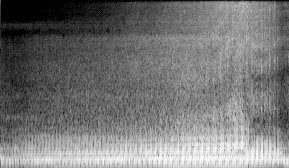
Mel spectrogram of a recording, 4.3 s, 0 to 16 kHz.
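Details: Salvaged 2000 Harley-Davidson Fat Boy V-twin, after flood restoration from 5 days submerged in Hurricane Ian floodwater: deep even beat climbing smoothly as throttle opens and settling back, no knocks or rattles; finally running and fixed, healthy.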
